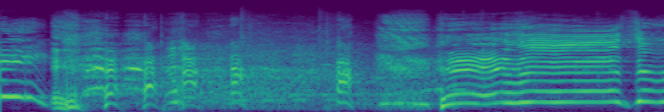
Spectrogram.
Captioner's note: laughter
